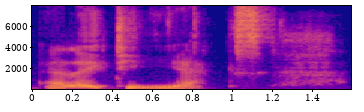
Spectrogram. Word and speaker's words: LaTeX: Okay, so that is the language that we write in, LaTeX, and it's pronounced LaTeX.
